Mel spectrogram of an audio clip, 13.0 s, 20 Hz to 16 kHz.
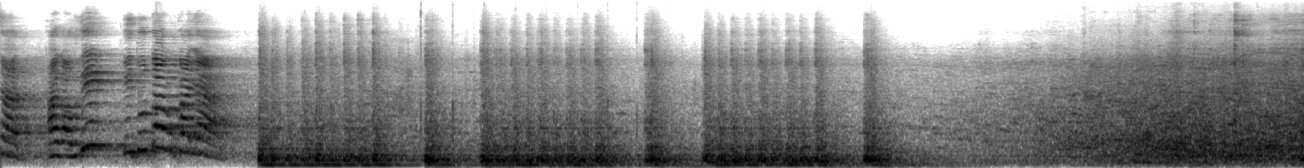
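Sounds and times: drums playing rolling beat: 0:02.6 - 0:09.3.

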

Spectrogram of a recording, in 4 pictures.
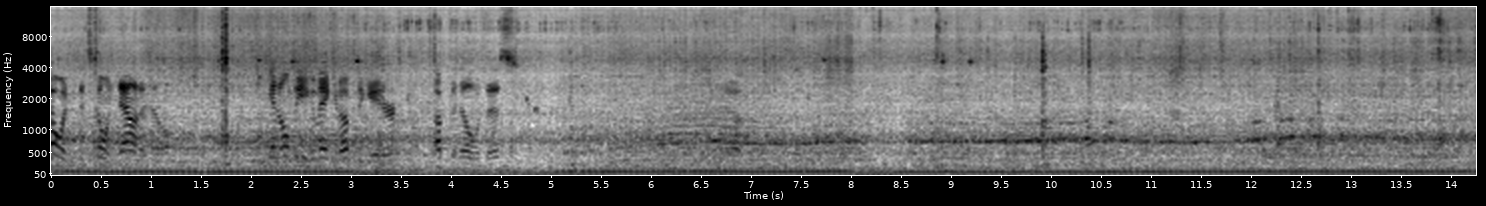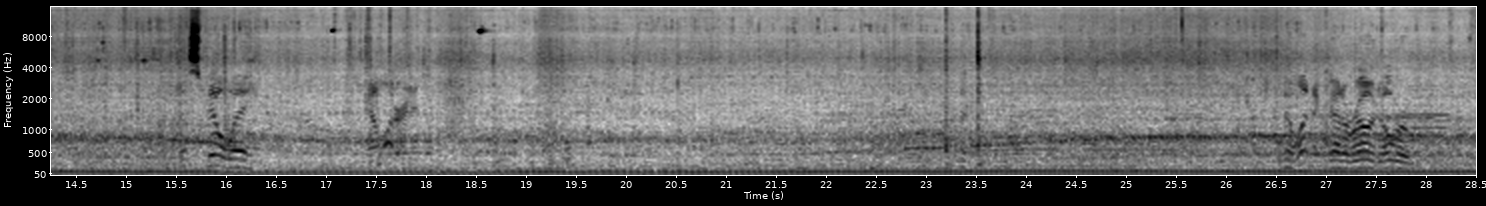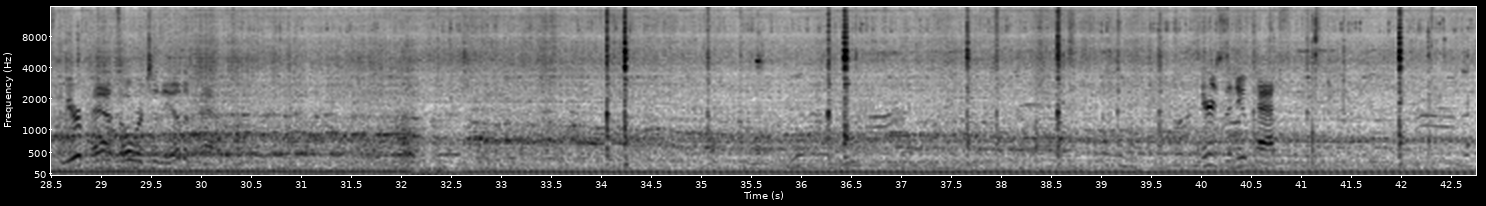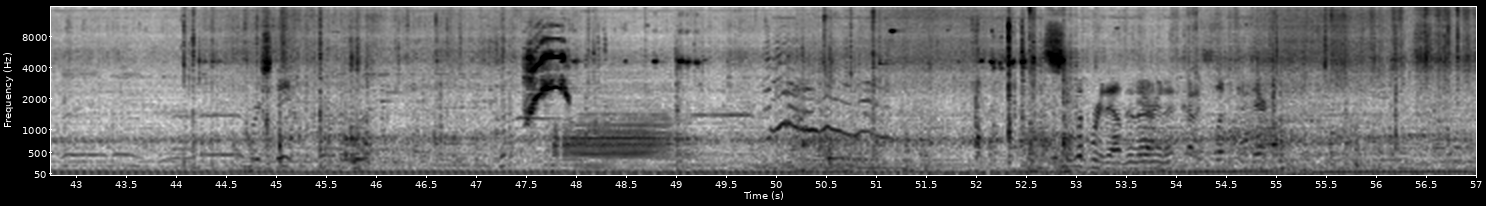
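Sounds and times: engine whine: 0:00.0 - 0:57.0
utility vehicle engine driving: 0:00.0 - 0:57.0.

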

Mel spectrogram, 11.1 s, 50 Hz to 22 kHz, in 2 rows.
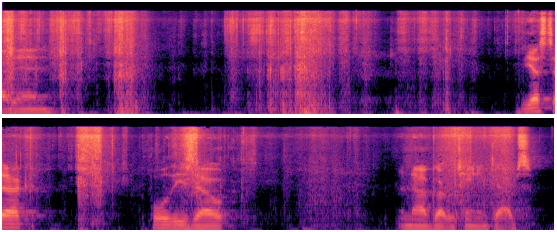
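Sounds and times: paper and fabric rustling: 0:06.6 - 0:10.8.

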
